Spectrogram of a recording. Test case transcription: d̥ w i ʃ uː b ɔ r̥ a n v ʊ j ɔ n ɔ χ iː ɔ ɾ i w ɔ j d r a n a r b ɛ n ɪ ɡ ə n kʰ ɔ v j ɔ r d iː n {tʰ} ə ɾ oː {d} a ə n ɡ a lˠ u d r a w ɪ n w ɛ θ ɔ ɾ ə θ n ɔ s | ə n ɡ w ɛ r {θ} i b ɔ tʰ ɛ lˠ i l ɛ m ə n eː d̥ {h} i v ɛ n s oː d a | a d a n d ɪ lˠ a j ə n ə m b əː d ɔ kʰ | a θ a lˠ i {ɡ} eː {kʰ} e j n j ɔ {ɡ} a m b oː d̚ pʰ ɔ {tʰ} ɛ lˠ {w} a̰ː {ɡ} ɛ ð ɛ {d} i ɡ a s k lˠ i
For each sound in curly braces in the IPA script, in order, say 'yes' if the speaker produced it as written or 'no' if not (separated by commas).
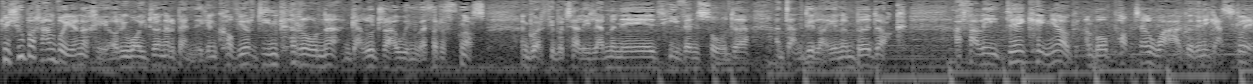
no, no, yes, yes, no, yes, yes, yes, yes, yes, no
